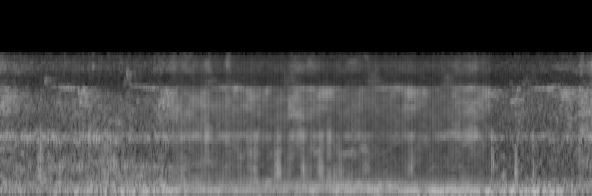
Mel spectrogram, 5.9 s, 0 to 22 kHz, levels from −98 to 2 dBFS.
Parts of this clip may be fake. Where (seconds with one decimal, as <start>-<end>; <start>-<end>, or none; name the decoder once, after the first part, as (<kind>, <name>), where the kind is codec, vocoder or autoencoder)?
1.7-4.9 (vocoder, Vocos)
